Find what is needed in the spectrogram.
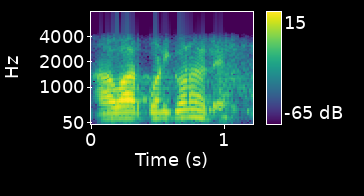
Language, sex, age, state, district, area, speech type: Malayalam, male, 18-30, Kerala, Thrissur, rural, conversation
